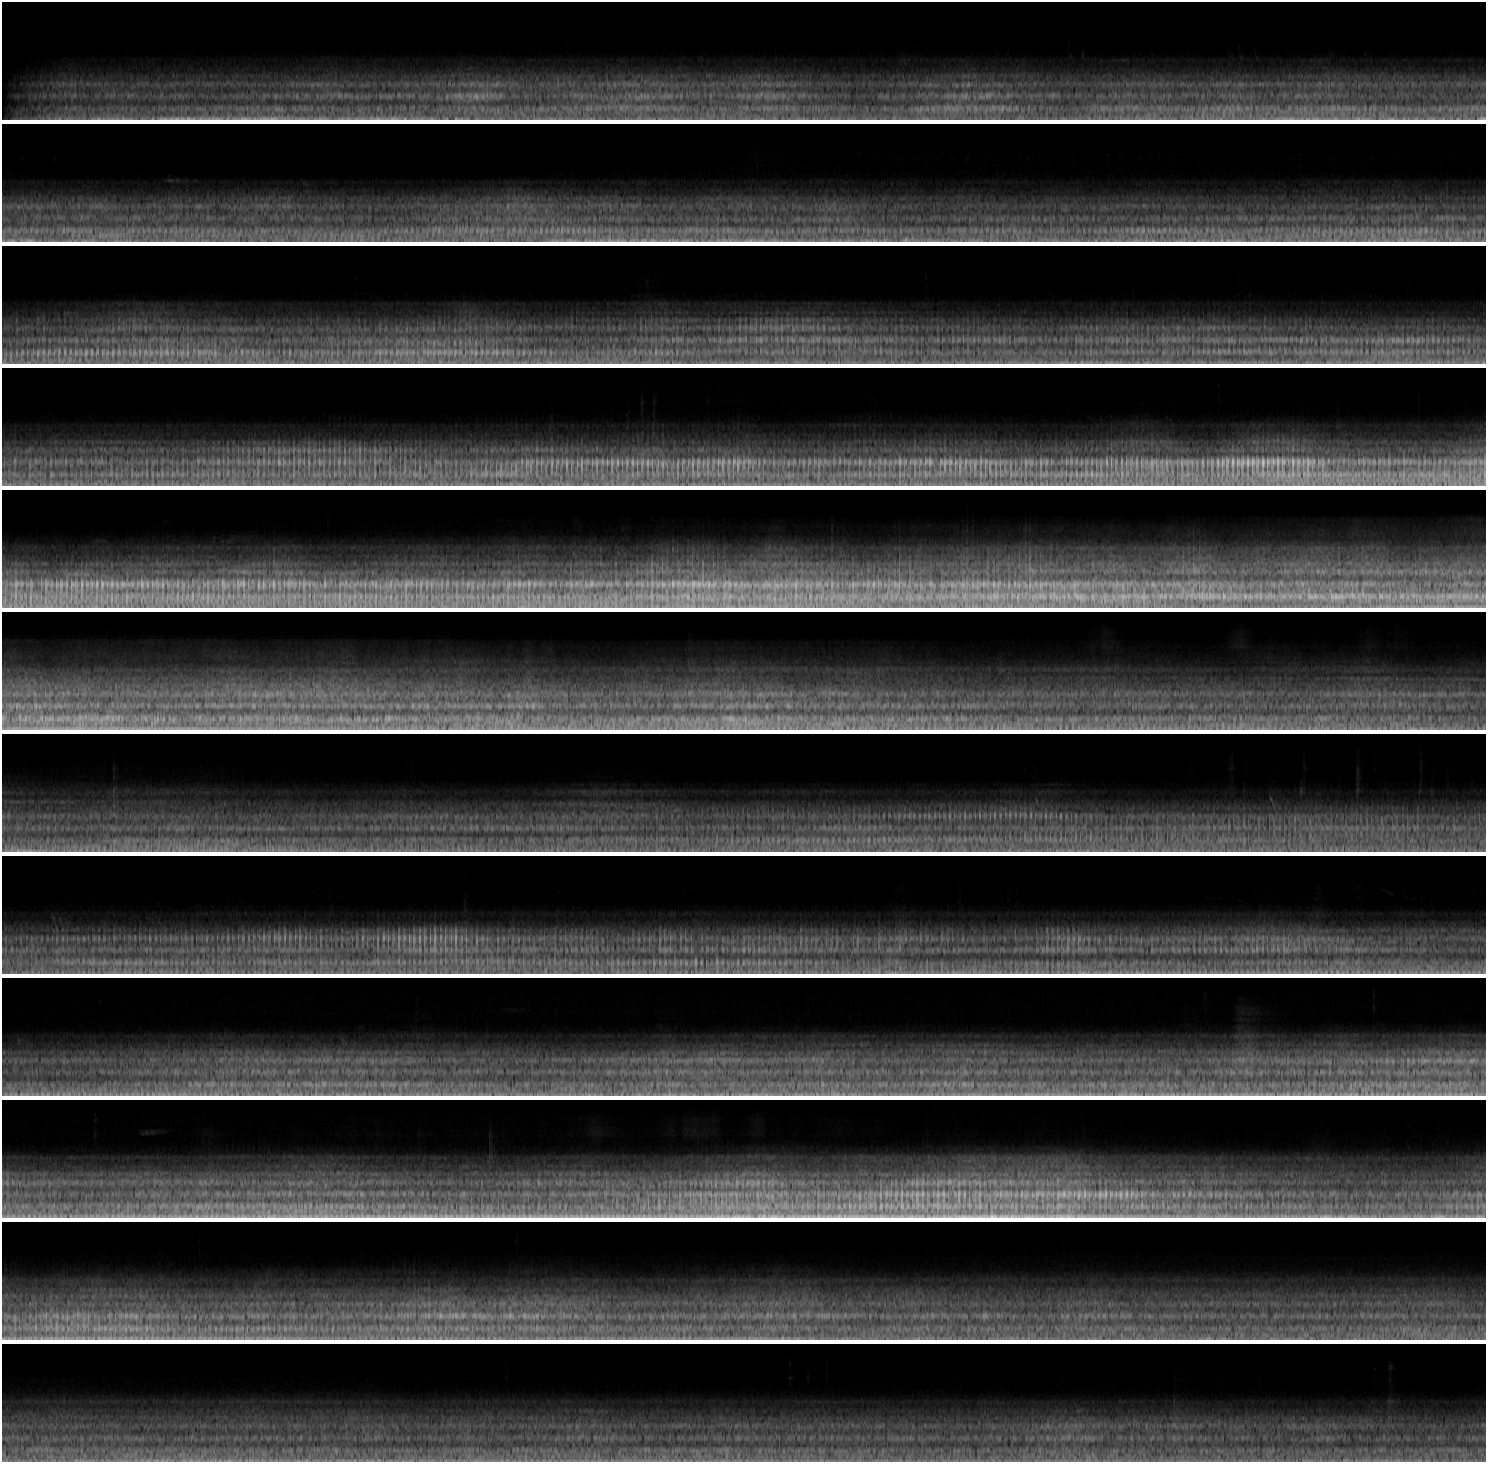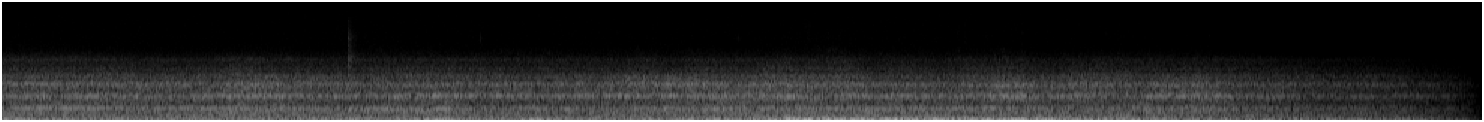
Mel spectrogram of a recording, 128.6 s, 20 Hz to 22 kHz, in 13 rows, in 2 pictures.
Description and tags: This is a recording made just outside my window. A helicopter flew over just a minute later, twice! I used a cheap large diaphragm condensor mic, with a plastic bendable tube around it, pointing just outside of my window. This created a cool midrangy-resonant-combfilter kind of sound. Gear used: Cheap LDC -> M-audio DMP3 -> Terratec EWX2496. This is for the EarthFireWindWater contest.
